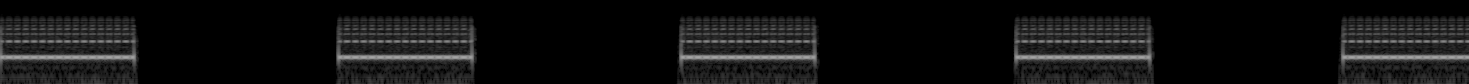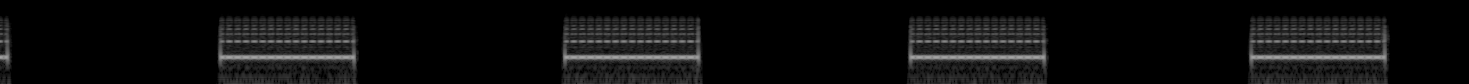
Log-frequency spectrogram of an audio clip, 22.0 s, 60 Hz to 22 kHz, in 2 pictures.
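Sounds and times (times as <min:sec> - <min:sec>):
dial tone: 0:00.0 - 0:01.1, 0:02.5 - 0:03.6, 0:05.1 - 0:06.2, 0:07.6 - 0:08.7, 0:10.0 - 0:11.2, 0:12.7 - 0:13.8, 0:15.2 - 0:16.3, 0:17.8 - 0:19.0, 0:20.4 - 0:21.5.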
